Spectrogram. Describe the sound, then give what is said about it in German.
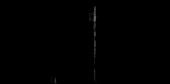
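A single sharp, crisp snip of scissors cutting through a basil stem at a branching point above the leaf axils, preceded and followed by faint rustling and small handling clicks in otherwise quiet surroundings. “ähm, mit den Fingernägeln oder mit einer Schere oder so, das abzwicken. Das mache ich jetzt mal hier an einer Stelle.”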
